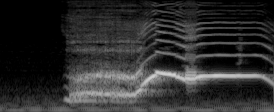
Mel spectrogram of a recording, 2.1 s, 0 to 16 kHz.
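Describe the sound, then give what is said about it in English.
A weak, strained scream from a 16-year-old girl attempting her signature scream: it starts as a low groan, then climbs into a thin, held, slightly wavering cry before cutting off, over a faint low hum. “Unfortunately, her scream hadn't aged well.”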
